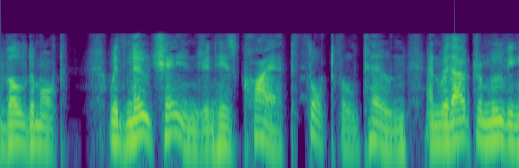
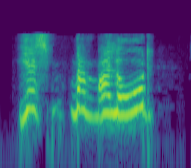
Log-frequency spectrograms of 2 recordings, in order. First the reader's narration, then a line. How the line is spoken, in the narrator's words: gasped a small man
